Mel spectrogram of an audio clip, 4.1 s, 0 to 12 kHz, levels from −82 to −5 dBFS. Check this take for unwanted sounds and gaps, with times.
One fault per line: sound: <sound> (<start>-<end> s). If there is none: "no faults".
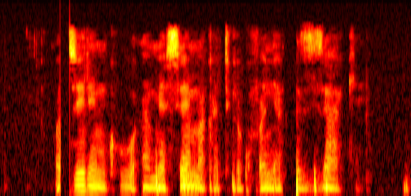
sound: dropout (0.6-0.7 s)
sound: dropout (2.9-3.0 s)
